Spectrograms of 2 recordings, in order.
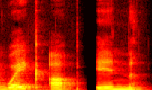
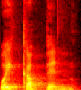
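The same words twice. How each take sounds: First: The words are said separately, without linking. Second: The words are linked into one word. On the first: The speaker calls it wrong. "that doesn't sound very natural" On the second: The speaker calls it right. "It almost sounds like one word"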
